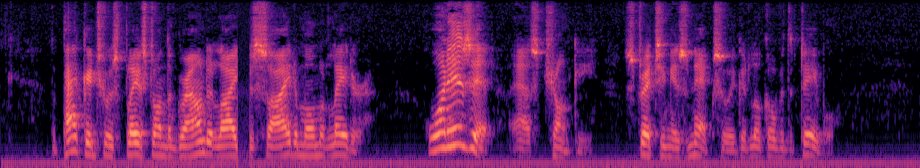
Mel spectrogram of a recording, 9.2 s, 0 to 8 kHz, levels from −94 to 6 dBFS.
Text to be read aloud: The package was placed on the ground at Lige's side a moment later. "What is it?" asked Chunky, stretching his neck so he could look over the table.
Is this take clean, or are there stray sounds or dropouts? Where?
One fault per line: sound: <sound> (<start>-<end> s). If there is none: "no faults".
sound: dropout (2.4-2.5 s)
